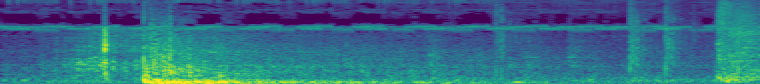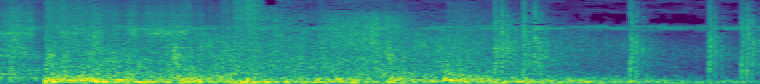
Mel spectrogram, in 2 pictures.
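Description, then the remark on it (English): A deep explosion set off by a detonator on a munitions train booms early on and rumbles on, followed by a second, heavier blast series a few seconds later as a chain reaction, with a steady high insect-like chirring running underneath throughout. “Depressing detonator.”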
